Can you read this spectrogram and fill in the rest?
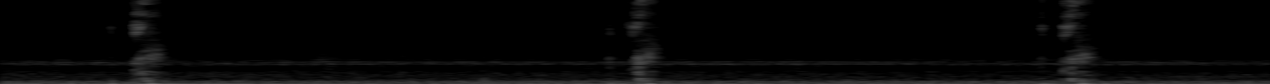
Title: Husky wolf having hiccups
